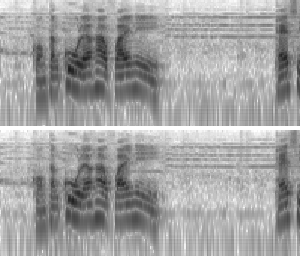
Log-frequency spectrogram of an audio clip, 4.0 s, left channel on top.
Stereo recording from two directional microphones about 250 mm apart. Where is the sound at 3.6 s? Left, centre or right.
Centre.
